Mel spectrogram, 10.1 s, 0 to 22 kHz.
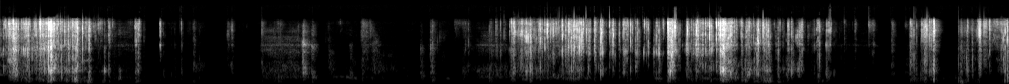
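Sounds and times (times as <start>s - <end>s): foil wrapper crinkling: 0.0s - 1.6s, 5.0s - 10.0s.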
